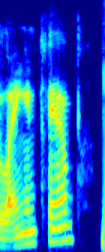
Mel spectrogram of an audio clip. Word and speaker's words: Langenkamp: And I didn't know that, you know, the mother was keeping this a secret from Heather Langenkamp. – Yes. – Is that how you say it? – Yes.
